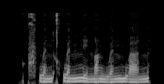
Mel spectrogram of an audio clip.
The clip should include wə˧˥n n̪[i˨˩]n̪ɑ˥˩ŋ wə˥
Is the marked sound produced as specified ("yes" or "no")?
yes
